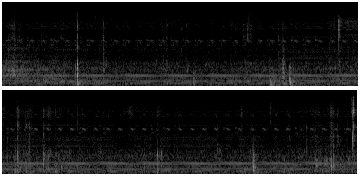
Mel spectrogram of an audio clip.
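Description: Steady faint electrical hum over low hiss, broken by a handful of light, sharp clicks and knocks scattered through.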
